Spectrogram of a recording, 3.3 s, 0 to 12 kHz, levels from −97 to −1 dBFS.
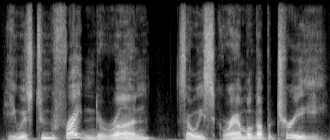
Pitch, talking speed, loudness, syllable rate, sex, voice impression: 160 Hz, 220 wpm, -17 LUFS, 5.0 syllables/s, male, very masculine, middle-aged, slightly thick, tensed, very powerful, very bright, slightly hard, very clear, very fluent, raspy, cool, very intellectual, refreshing, very sincere, calm, mature, very friendly, very reassuring, very unique, slightly elegant, wild, slightly sweet, very lively, slightly kind, intense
